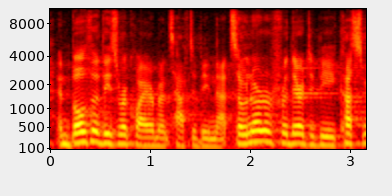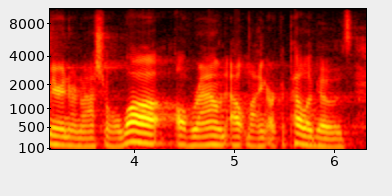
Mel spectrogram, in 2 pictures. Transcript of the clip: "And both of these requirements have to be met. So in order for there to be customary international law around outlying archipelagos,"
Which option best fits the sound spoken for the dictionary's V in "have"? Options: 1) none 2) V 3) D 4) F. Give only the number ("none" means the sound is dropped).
4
